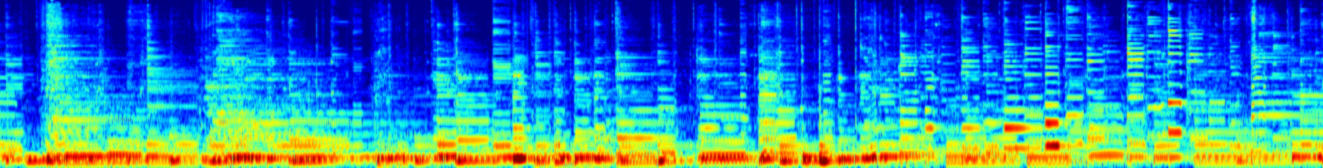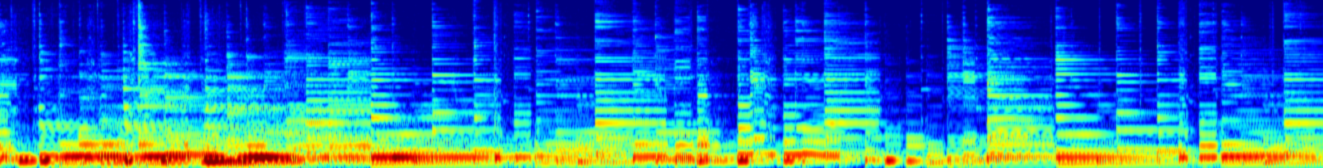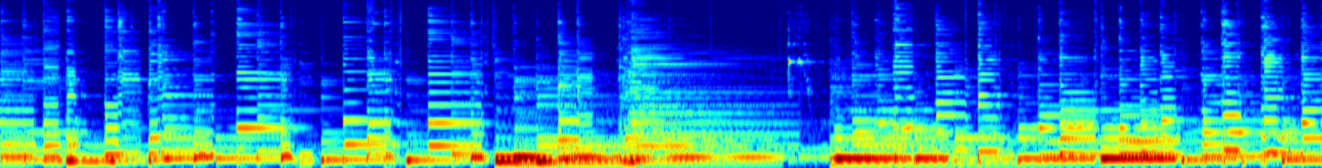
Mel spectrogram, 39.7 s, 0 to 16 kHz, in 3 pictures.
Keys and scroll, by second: 2.7 Delete, 3.4 shift+Right, 3.4 shift+Right, 4.1 shift+Down, 5.6 Down, 5.7 Return, 9.7 shift+Right, 9.9 Escape, 13.1 shift+space, 19.3 ctrl+3, 19.4 Return, 20.1 3, 20.2 Return, 20.7 Up, 20.9 Escape, 22.4 Delete, 25.8-27.6 typing, 27.7 Delete, 36.7 Delete.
